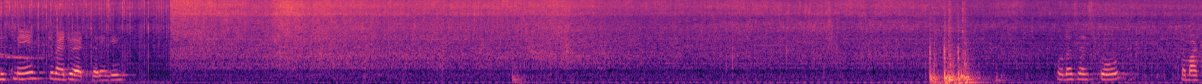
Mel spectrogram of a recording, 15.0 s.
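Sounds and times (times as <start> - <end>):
tomatoes sizzling in hot oil: 0.0 - 15.0.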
